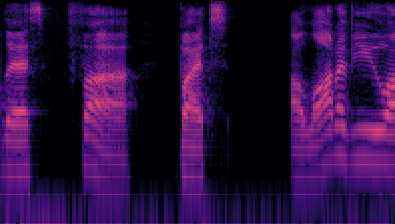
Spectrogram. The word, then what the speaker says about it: pho: I've heard it all, but it's pho. That's the actual dialect of how to say it. There's accents on the end. So there's a little bit of like a rise and fall to the naming of it. It's pho.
